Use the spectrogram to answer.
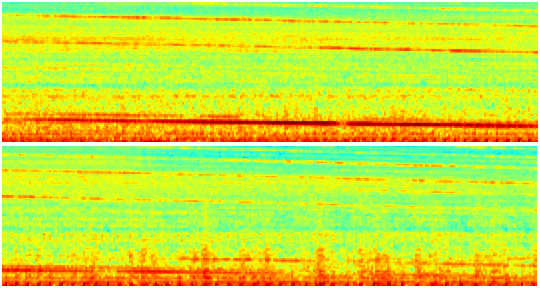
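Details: Washing machine during spin: loud, steady jet-engine-like roar with a high whine slowly falling in pitch as the drum spins down; loud roar during spin.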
